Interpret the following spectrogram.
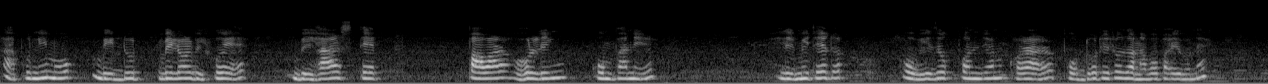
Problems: constant background noise, background conversations at intervals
